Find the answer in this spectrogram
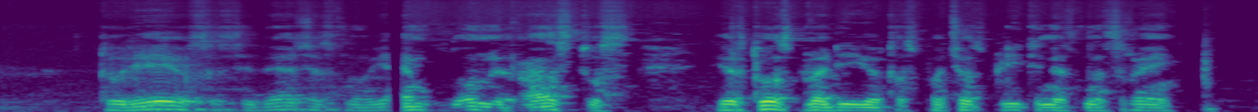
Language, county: Lithuanian, Klaipėda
